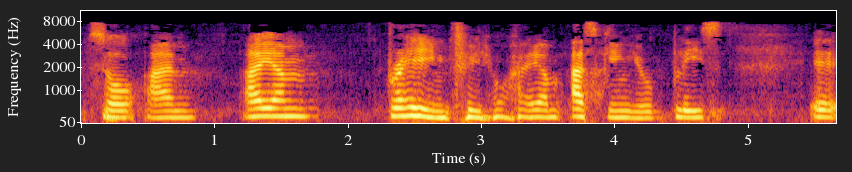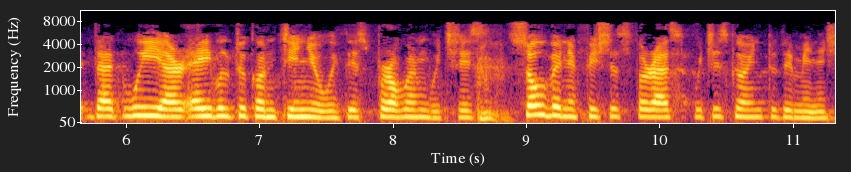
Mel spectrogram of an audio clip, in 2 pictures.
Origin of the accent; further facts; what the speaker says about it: Argentina; English is a second language; I am from Argentina.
